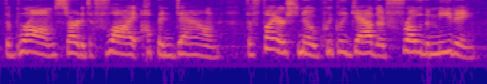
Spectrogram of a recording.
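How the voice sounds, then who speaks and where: A woman's voice: fairly high pitch, fairly even intonation, moderate pace, fairly bright tone, a little hiss or hum. A woman giving a dramatic, mock-serious reading of a scripted story as narrator. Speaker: reader of a fan story.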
